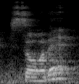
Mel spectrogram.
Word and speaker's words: それ: And then it, I know it says sore, but we say それ.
